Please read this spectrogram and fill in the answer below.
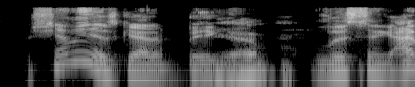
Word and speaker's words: Shemya: Shemya's got a big listening. I don't know what kind of ground radar they have out there. It is Shemya, isn't that how you pronounce it?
